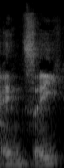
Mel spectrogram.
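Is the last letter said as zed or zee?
zee. The letter Z is said as zee.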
